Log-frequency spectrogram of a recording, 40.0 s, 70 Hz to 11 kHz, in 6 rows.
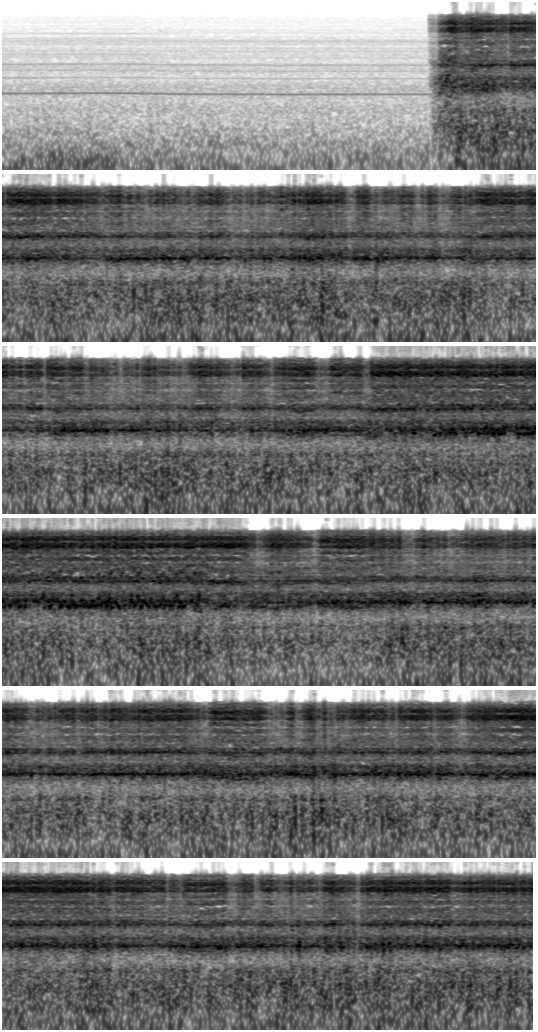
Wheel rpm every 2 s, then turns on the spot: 0, 0, 30, 220, 230, 230, 230, 230, 220, 190, 190, 190, 220, 240, 230, 230, 230, 230, 230, 230.
none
